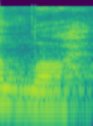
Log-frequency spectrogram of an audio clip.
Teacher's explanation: Maka nanti bunyi lam yang ada pada lafaz Allah dibacanya tebal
